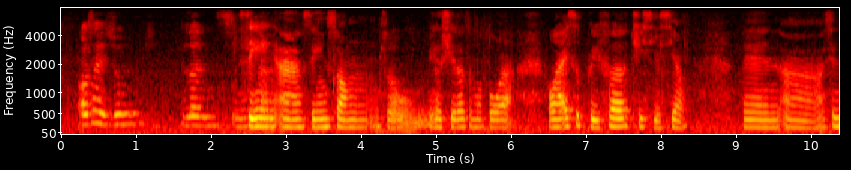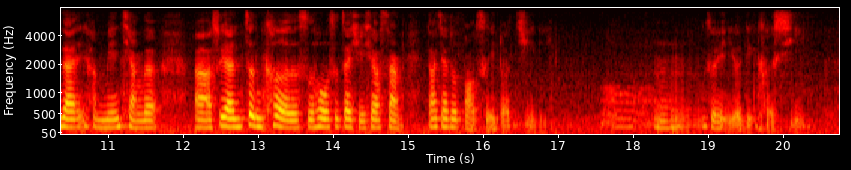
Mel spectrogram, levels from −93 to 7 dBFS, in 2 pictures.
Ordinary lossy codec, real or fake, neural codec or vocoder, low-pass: none; fake; vocoder, 22.05 kHz, 80 mel bands, Vocos; 7.2 kHz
